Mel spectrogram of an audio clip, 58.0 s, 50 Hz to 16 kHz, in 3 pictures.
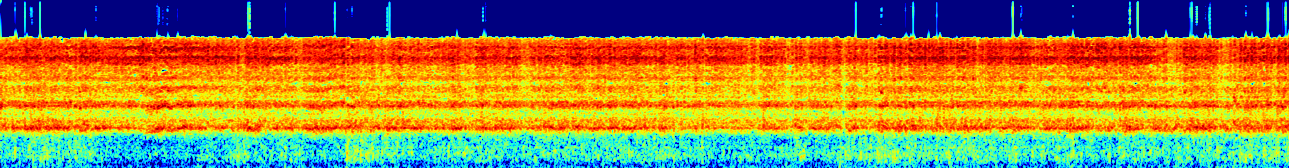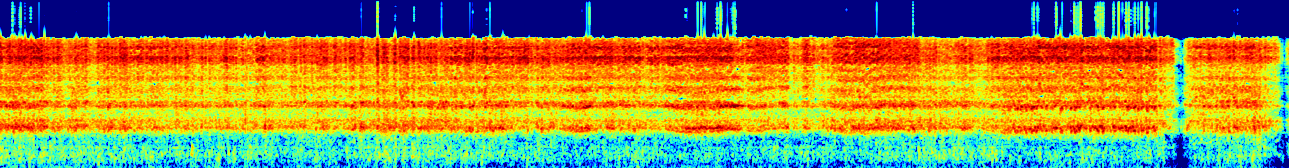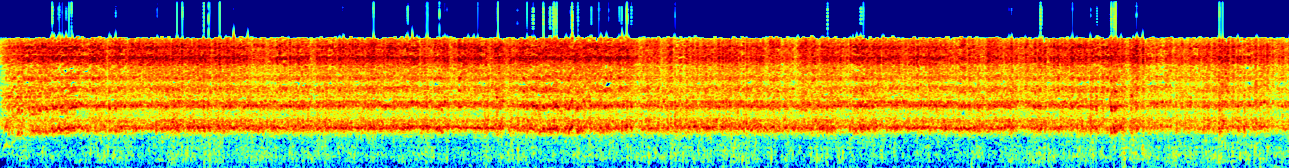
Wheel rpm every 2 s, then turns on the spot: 240, 230, 230, 230, 240, 230, 230, 230, 230, 230, 230, 230, 230, 220, 230, 220, 220, 210, 150, 150, 230, 230, 230, 230, 230, 230, 230, 230, 230.
none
